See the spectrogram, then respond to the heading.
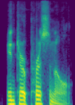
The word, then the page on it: Interpersonal: American English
